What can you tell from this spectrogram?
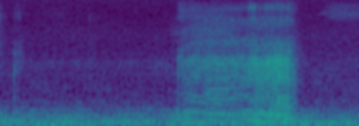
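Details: A quiet, low rumbling breath, then one longer rattling snore on the in-breath: light snoring.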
